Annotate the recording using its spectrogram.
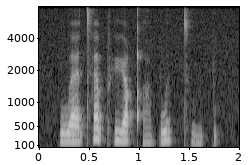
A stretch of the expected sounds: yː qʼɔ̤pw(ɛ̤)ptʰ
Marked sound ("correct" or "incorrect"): incorrect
